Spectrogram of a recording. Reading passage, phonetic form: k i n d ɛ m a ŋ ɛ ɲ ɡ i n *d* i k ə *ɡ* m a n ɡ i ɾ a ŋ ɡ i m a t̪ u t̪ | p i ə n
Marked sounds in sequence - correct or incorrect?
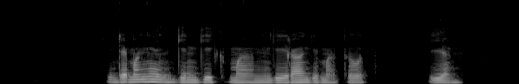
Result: incorrect, incorrect

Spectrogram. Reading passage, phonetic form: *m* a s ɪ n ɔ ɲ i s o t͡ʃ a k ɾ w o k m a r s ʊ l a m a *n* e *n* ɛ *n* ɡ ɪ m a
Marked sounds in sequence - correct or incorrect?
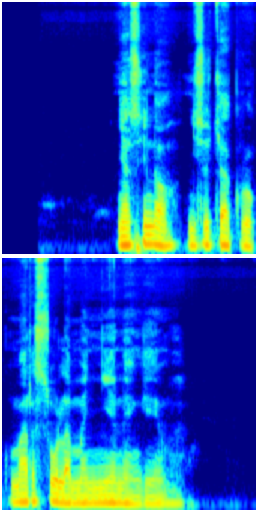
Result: incorrect, incorrect, correct, incorrect

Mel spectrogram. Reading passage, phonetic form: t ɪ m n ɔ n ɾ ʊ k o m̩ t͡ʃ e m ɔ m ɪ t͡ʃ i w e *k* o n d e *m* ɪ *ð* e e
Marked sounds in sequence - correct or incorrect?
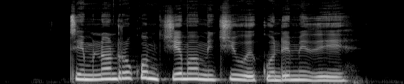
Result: correct, correct, correct

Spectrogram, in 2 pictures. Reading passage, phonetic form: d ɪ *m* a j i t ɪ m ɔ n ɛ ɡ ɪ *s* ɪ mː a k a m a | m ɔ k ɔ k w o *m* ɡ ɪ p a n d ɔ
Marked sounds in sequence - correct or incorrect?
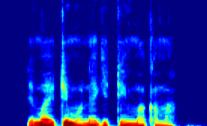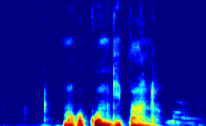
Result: correct, incorrect, correct

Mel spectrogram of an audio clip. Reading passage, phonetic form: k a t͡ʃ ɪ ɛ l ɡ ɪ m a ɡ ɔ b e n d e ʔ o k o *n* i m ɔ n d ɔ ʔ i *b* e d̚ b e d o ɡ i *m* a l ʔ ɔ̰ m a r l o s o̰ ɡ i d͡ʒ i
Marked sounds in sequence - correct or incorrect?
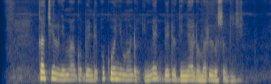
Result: incorrect, incorrect, incorrect

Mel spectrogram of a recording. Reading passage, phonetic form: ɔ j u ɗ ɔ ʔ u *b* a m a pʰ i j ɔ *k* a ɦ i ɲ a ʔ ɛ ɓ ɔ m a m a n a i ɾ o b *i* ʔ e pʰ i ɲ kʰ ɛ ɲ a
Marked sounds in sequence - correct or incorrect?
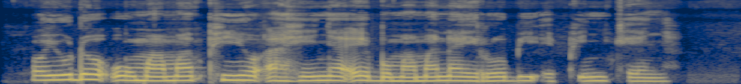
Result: incorrect, incorrect, correct

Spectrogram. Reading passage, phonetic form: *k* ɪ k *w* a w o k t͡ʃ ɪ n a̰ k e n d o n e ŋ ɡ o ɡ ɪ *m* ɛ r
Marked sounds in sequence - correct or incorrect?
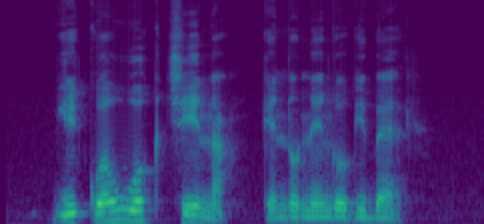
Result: incorrect, correct, incorrect

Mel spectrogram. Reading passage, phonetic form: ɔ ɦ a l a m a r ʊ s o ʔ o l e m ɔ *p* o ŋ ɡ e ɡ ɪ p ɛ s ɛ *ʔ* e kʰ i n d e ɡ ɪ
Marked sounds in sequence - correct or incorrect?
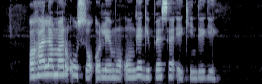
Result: incorrect, correct

